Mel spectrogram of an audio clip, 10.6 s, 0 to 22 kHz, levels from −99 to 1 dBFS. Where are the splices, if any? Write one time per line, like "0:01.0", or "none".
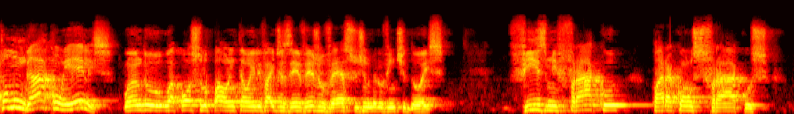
0:01.6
